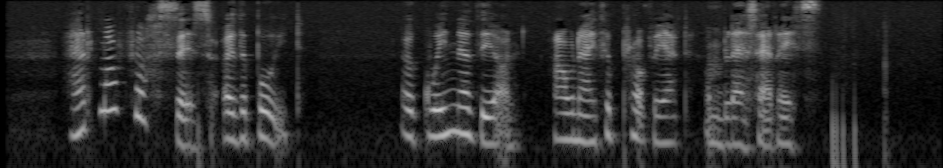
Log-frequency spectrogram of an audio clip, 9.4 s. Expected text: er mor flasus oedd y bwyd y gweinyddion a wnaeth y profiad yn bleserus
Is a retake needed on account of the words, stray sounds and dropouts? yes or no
no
